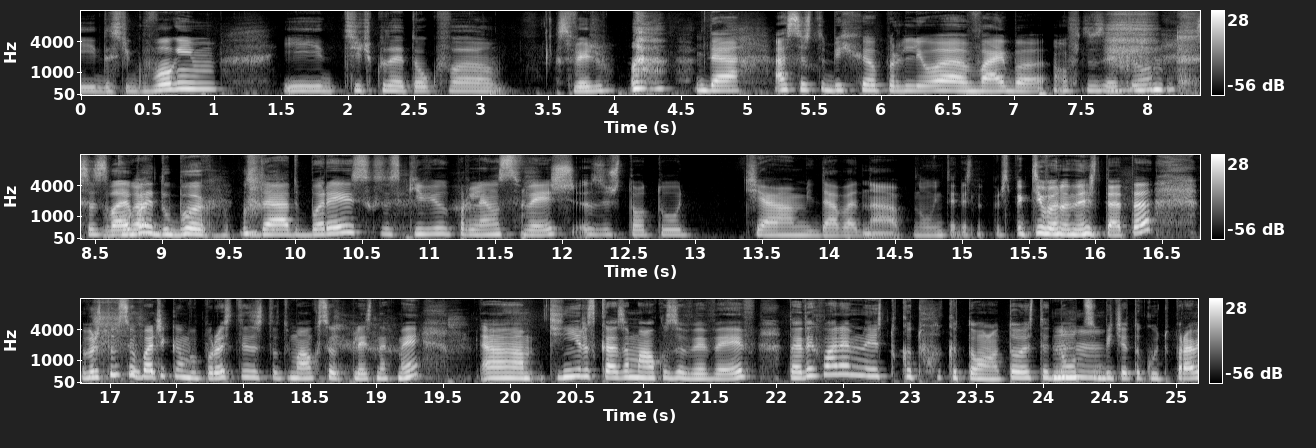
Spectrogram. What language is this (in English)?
Bulgarian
